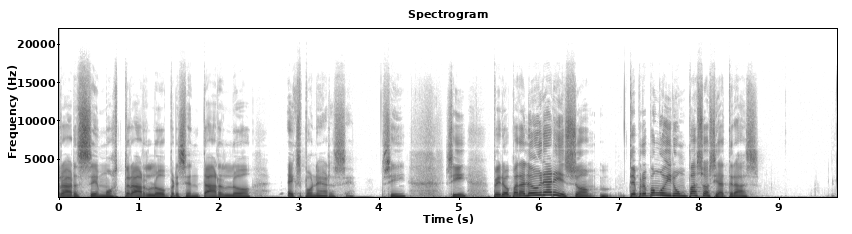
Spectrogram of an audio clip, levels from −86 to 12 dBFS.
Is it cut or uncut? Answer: cut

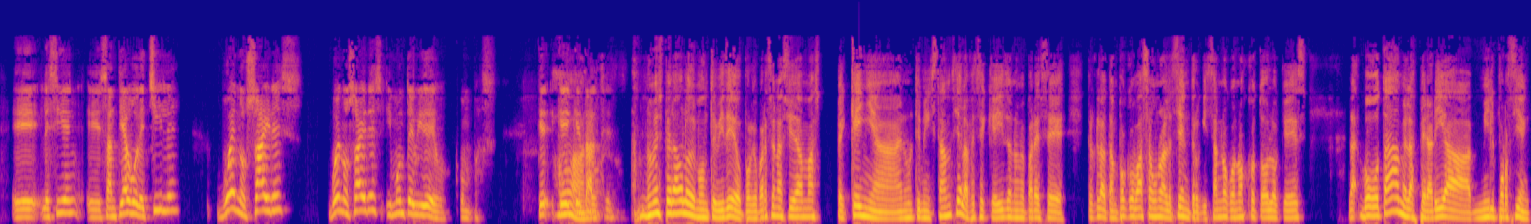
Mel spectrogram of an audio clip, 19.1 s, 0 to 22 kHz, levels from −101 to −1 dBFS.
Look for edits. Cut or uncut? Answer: uncut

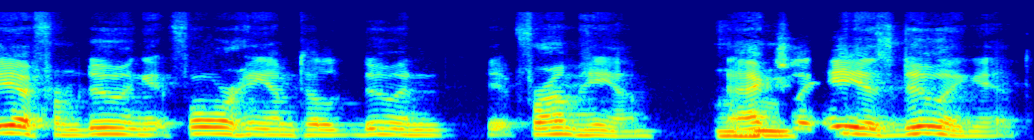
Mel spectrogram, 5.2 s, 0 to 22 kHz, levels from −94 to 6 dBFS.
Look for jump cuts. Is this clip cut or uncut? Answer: uncut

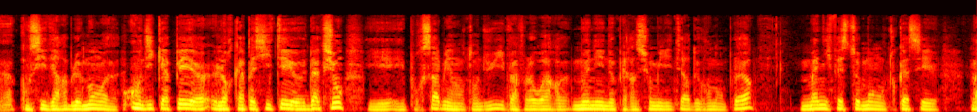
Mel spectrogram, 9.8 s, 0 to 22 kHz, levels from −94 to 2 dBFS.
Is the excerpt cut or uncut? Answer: cut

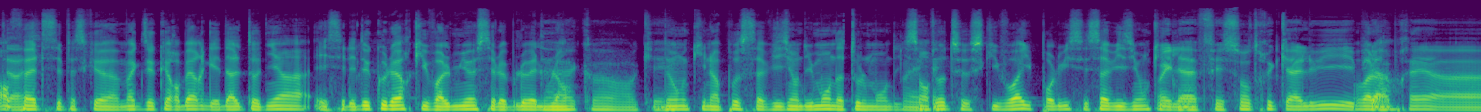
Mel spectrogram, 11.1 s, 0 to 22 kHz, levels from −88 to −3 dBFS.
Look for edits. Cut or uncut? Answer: cut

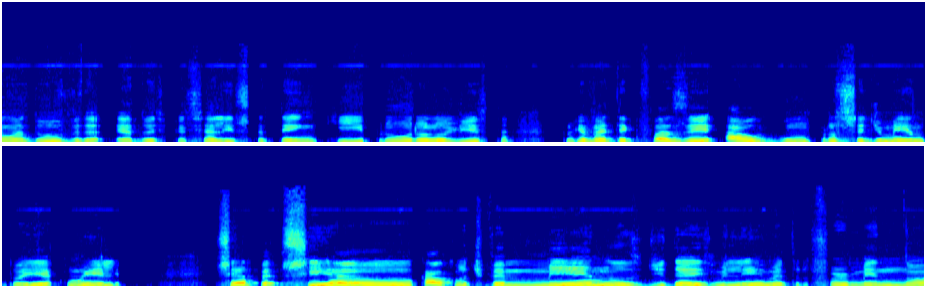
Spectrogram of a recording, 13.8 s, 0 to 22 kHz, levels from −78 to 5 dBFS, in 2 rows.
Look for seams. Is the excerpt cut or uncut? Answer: uncut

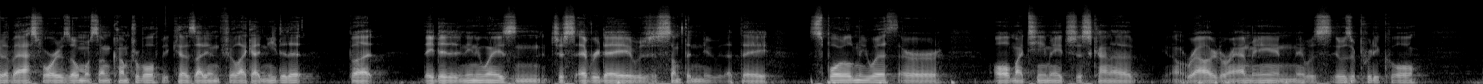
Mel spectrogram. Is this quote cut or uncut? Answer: uncut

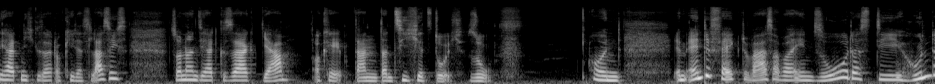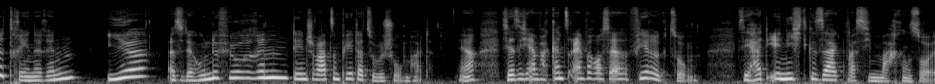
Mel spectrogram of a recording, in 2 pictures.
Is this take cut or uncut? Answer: uncut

